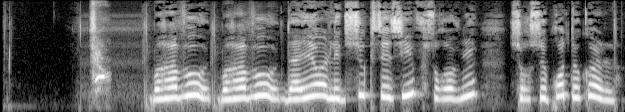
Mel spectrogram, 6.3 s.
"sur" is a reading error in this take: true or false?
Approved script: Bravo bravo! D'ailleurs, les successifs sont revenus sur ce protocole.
false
